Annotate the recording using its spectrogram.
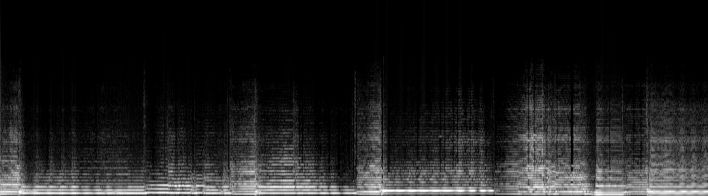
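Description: A Chinese-made C melody (C tenor) saxophone played solo: a slow melody of sustained notes, with a brief pause for breath a little over seven seconds in.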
